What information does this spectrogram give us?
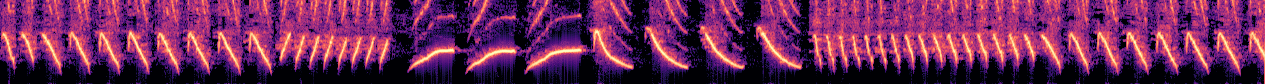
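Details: Canary singing to stimulate and activate other canaries: quick descending note series, a few loud upward-curving whistles, more sweeping slurs, then a dense rapid trill again.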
